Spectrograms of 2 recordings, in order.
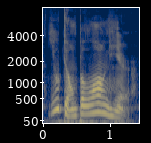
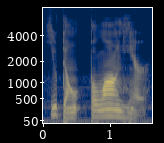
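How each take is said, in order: First: High loud final verdict; high furious friend; loud accusing friend. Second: Twin's accusation. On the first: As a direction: slam it down on her. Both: Acted. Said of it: "Each friend repeated one of her twin's lines".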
